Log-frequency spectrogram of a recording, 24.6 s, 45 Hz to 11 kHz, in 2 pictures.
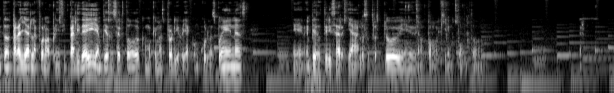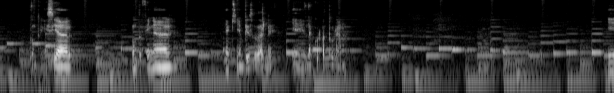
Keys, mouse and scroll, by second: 1.0 middle click, 1.3 shift+middle click, 4.7 click, 5.6 click, 6.6 click, 7.0 shift+middle click, 8.1 click, 8.3 shift+middle click, 8.9 shift+middle click, 10.2 click, 10.6 scroll up 1, 11.9 click, 12.8 click, 13.0 scroll down 1, 14.6 click, 16.5-18.1 drag, 18.4 click, 20.3 click, 20.6 click, 20.9-21.4 scroll down 1, 21.4-21.8 scroll up 1, 21.8 click, 23.7 scroll down 2, 24.0 scroll up 2.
